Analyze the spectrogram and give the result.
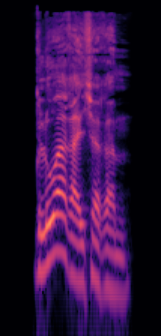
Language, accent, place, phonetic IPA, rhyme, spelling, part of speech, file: German, Germany, Berlin, [ˈɡloːɐ̯ˌʁaɪ̯çəʁəm], -oːɐ̯ʁaɪ̯çəʁəm, glorreicherem, adjective, De-glorreicherem.ogg
- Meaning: strong dative masculine/neuter singular comparative degree of glorreich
